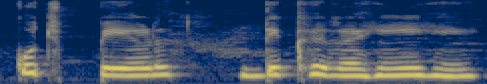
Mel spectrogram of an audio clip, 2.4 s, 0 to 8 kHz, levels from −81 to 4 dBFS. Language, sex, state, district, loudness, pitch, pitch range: Hindi, female, Madhya Pradesh, Bhopal, -14 LUFS, 220 Hz, 205-235 Hz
